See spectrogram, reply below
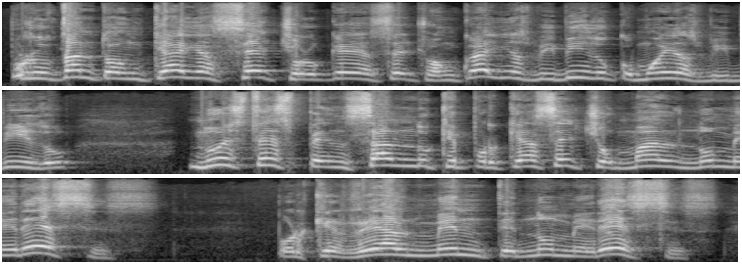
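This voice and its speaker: A man's voice: high voice, unhurried, darkish tone. A man preaching an evening prayer sermon as pastor, speaking earnestly and directly to the listener with repeated emphatic phrases and a shifting pace.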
